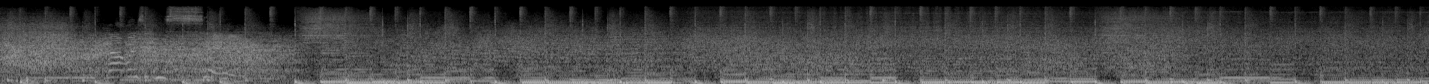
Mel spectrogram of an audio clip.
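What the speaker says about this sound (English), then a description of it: "He uses a launch platform for takeoff to minimize debris blowback. And it quickly gets really loud." Loud, steady roar of a Flyboard Air jet-powered hoverboard taking off from a launch platform, a constant broadband blast that fills the whole clip, with a rhythmic low pulsing beneath it.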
